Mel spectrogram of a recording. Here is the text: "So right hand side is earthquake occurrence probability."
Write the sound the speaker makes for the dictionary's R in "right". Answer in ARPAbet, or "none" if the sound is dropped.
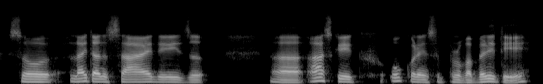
L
